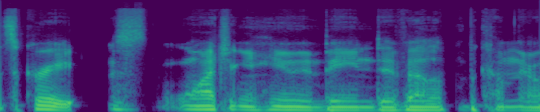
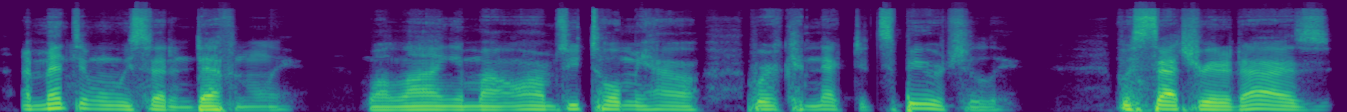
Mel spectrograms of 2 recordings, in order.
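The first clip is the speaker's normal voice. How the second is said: measured, rhythmic poetry recitation; spoken word performance cadence; spoken word poem; 2 semitones higher, 7 dB louder than usual. Acted. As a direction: perform the poem with weight on each phrase.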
